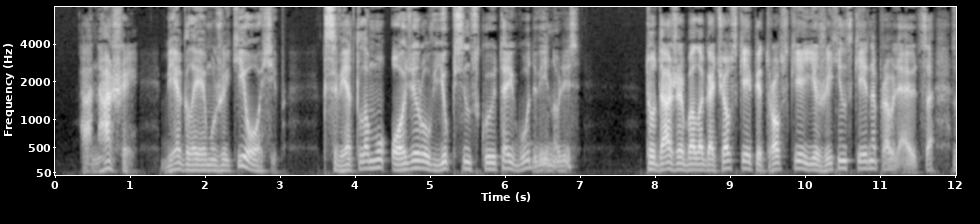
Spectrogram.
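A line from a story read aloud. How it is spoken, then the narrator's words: Old man whispering. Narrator (Russian): зашептал дед Фишка, стараясь дотянуться до уха Осипа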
